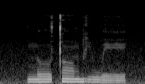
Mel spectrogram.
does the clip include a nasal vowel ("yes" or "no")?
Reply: yes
